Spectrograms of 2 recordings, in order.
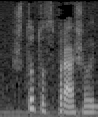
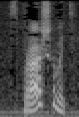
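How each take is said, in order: First: Low, dismissive "Что тут спрашивать"; mildly annoyed. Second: СПРАШИВАТЬ as a mildly curious question. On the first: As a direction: wave the question away with slight irritation, pitched down. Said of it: "досадливо поморщился король". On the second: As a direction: ask "Спрашивать" with light curiosity, pitch jumping up. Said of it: "полюбопытствовал Кантор". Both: A narrator's reading.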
